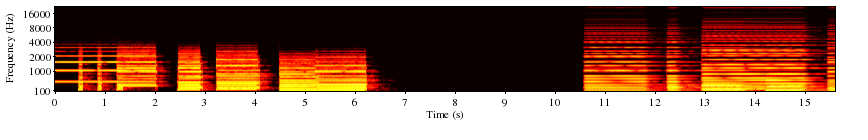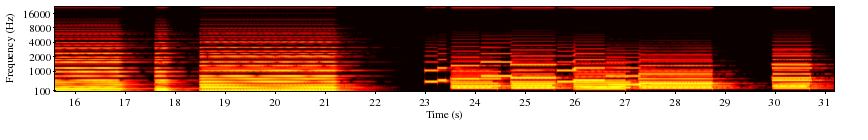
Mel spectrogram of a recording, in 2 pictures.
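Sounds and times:
organ: 0.0 - 6.4, 10.6 - 21.9, 23.0 - 29.1, 30.0 - 31.1.

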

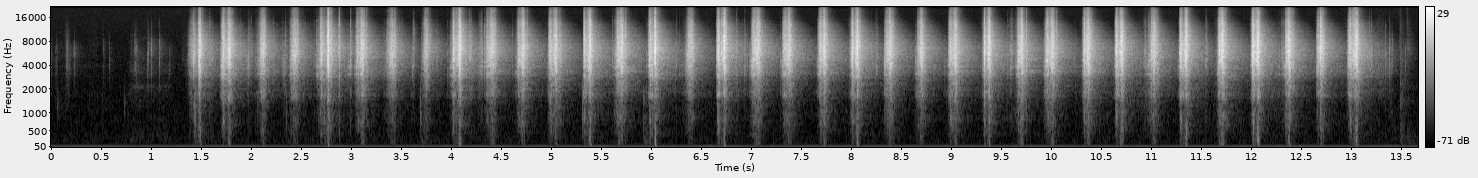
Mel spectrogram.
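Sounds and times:
shaker: 0.0 - 13.5.

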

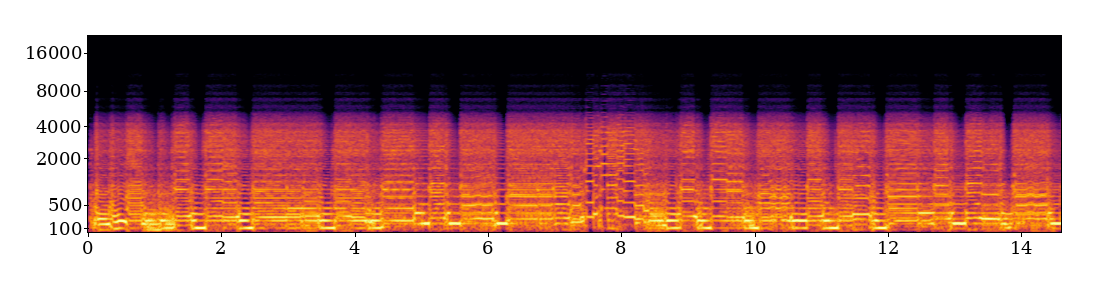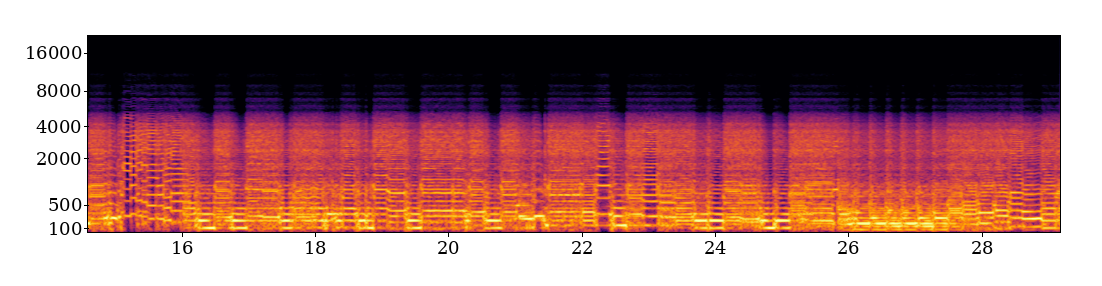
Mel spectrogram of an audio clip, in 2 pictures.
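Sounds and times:
80s style distorted riff: 0.0 - 29.1.

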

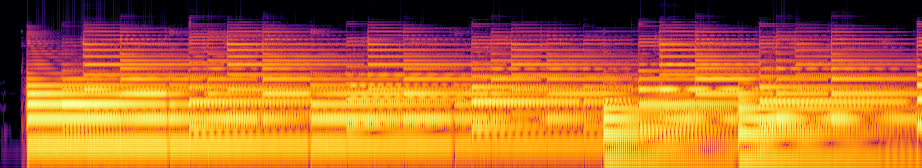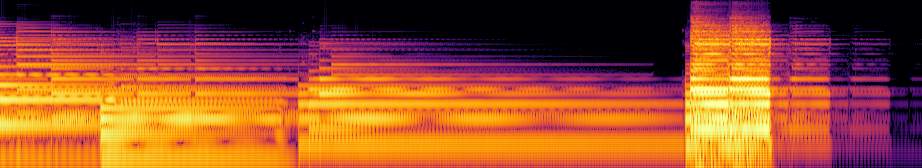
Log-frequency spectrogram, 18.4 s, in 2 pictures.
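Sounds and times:
Line 6 Catalyst amp chime tone DI out: 0.3 - 17.6.

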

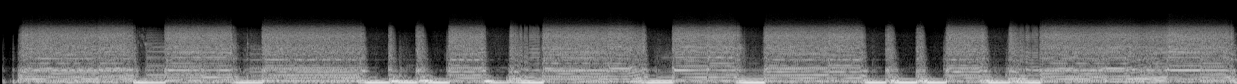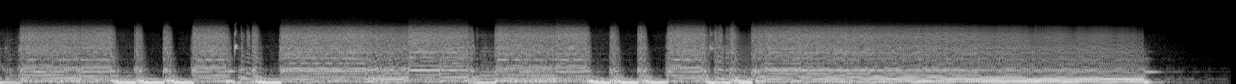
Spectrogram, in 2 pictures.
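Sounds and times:
Framus Diablo Pro high-gain rhythm guitar on split bridge pickup: 0.0 - 24.7.

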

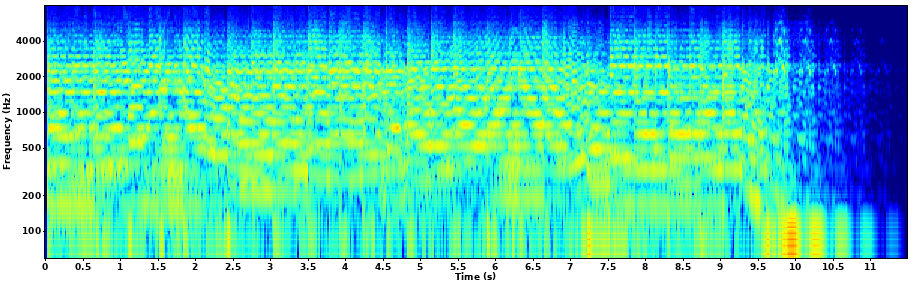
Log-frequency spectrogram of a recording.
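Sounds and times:
guitar with NI Guitar Rig 2.2 flanger effect: 0.0 - 11.3.

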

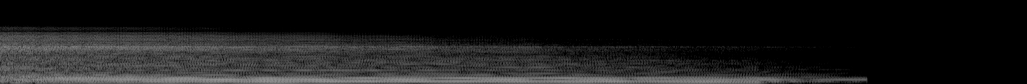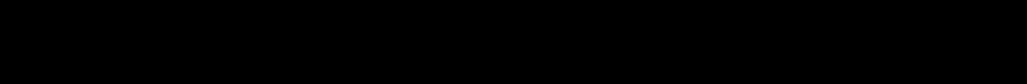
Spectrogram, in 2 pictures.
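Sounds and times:
Walrus Audio Melee effects pedal sound: 0.0 - 8.7.

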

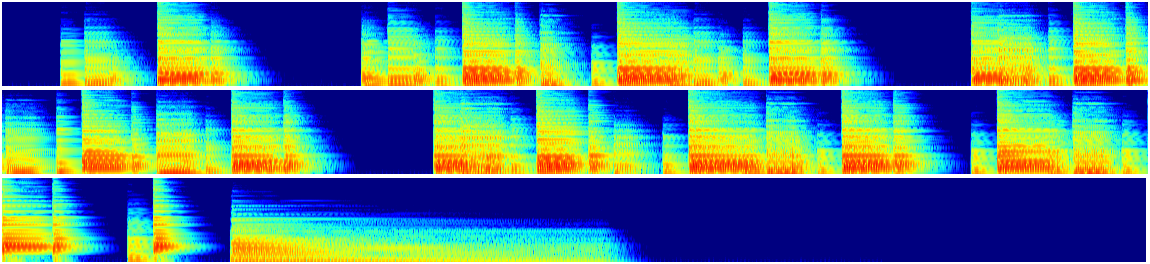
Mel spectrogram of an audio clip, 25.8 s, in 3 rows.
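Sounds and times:
grand piano: 0.4 - 1.8, 2.7 - 6.4, 7.3 - 11.0, 11.8 - 21.8.

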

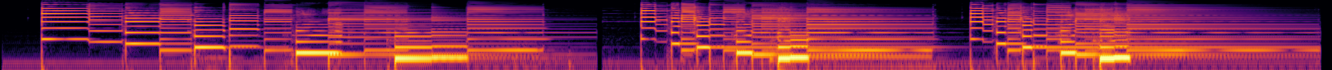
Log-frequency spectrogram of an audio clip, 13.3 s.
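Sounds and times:
musical lick: 0.2 - 13.2.

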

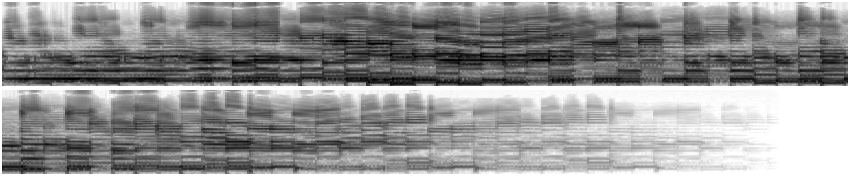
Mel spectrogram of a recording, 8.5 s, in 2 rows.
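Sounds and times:
arpeggios: 0.0 - 6.4.

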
